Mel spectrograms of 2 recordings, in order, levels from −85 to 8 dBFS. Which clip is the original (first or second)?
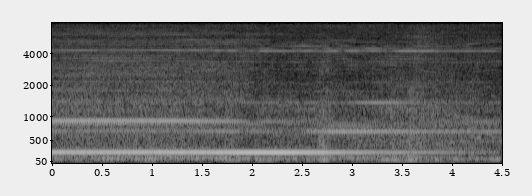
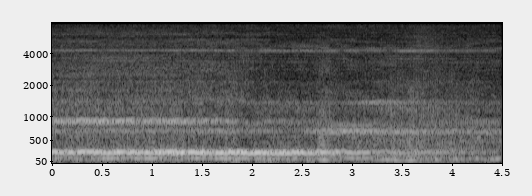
first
